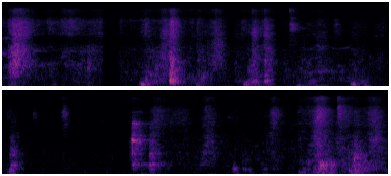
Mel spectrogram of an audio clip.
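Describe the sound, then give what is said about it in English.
Dogs whimpering and giving occasional short barks in the background, a restless chorus of whines in irregular bursts with brief pauses between them. “Got some dogs having a bit of a chat in the background and it can get noisy.”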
